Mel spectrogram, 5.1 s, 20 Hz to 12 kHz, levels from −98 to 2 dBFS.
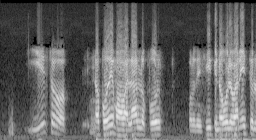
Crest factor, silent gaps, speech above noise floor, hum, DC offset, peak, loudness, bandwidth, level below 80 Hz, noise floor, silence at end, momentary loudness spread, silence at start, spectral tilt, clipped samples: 12 dB; none; 28 dB; none; under 0.1%; -4 dBFS; -13 LUFS; 11.5 kHz; -40 dBFS; -41 dBFS; 0 s; 12 LU; 0.15 s; -3 dB/octave; under 0.1%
